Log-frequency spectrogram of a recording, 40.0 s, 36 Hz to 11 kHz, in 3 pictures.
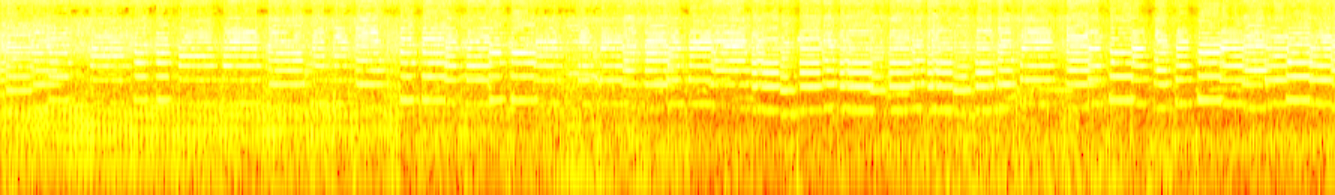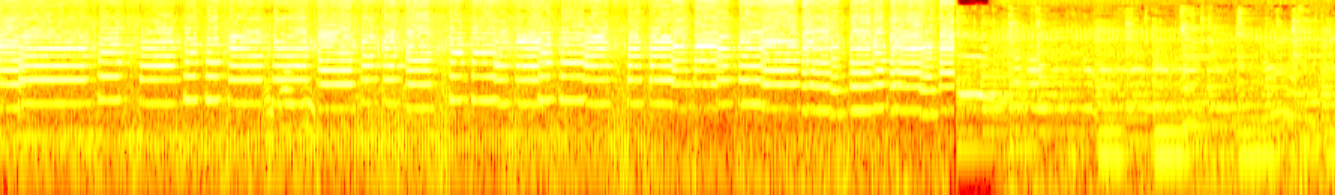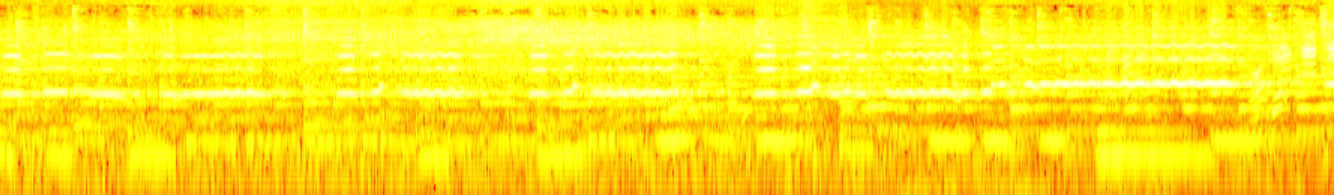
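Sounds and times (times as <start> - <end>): low vehicle rumble: 0.0 - 40.0
multi-tone air horn tune: 0.0 - 40.0.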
